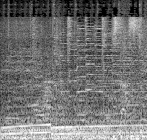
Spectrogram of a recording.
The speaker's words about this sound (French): Bon, on gagne de la vitesse. Oui, mais pas assez. Il y a une voiture rouge qui nous rattrape!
